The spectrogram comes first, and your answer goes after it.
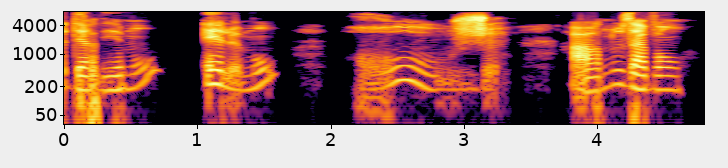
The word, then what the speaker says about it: rouge: Alors, le son R s'écrit avec la lettre R. Le son OU, je crois que tu l'as compris, s'écrit avec les lettres OU. Et le son J s'écrit avec les lettres G et E.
